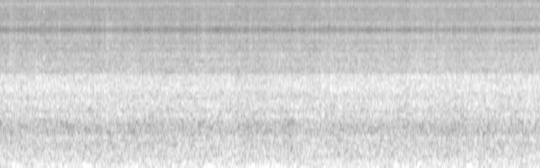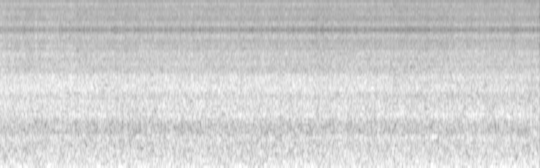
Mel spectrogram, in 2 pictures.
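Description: FlowRider sheet-wave surf machine: a thin sheet of pumped water rushing steadily up the ride surface, heard as a constant, even rush of water and spray.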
